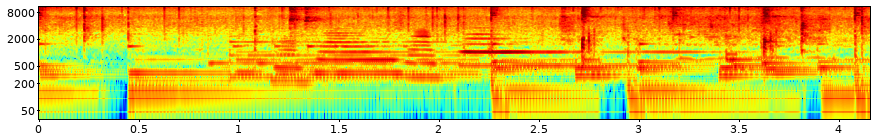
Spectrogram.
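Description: Eggs sizzling and crackling as they fry in a nonstick frying pan, under background music with a steady bass line.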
